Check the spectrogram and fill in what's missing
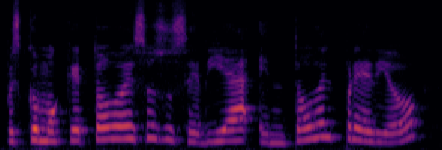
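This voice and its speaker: A young woman with a Mexican Spanish accent recounts a personal story in relaxed conversation. Her voice sits a little high, and she throws herself into it, acting out voices and screams as she goes. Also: fairly quick. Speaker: podcast guest. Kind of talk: casual storytelling chat.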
